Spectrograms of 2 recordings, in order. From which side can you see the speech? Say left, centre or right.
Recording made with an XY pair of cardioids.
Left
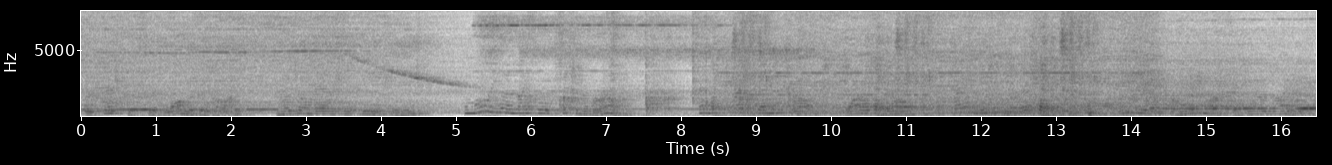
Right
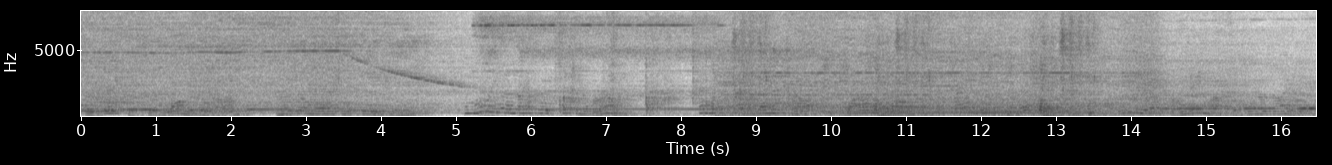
centre.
